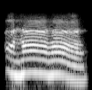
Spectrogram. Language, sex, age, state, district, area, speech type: Bengali, male, 18-30, West Bengal, Kolkata, urban, conversation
